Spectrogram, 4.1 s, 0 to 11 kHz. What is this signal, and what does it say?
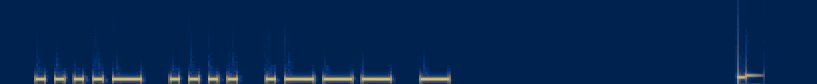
Morse code, heard as a keyed tone, about 25 wpm, 700 Hz. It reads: 4HJT
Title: Four Challenging Letter-Number Combinations 25wpm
